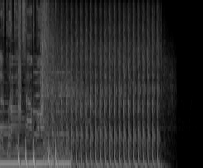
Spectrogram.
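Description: Hip-hop beat playing without vocals, its heavy bass cutting off about a third of the way in. Then a long, rapid, evenly spaced burst of machine-gun fire that fades out and stops shortly before the end.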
